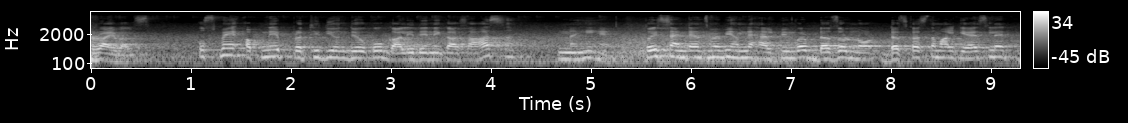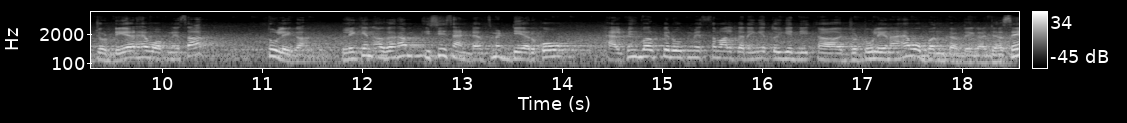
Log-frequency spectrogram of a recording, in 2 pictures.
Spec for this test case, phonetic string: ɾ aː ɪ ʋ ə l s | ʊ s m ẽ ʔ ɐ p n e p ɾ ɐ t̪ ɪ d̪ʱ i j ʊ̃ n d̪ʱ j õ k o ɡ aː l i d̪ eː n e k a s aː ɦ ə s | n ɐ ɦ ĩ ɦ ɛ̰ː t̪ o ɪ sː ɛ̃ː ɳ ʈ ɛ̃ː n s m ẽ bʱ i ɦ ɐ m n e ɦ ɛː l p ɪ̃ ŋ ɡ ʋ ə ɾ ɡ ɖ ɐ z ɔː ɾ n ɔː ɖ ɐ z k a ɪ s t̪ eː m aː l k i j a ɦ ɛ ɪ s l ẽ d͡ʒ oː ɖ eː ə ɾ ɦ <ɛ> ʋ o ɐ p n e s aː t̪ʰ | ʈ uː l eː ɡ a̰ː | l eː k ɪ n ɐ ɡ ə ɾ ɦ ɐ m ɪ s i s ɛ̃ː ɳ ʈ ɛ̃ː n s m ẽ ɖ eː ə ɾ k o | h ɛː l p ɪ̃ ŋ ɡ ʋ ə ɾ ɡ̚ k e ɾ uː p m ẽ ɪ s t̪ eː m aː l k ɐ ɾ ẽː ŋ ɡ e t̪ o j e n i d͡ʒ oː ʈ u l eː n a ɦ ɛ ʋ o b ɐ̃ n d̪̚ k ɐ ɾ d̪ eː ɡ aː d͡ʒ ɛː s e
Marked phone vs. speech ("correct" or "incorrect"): correct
